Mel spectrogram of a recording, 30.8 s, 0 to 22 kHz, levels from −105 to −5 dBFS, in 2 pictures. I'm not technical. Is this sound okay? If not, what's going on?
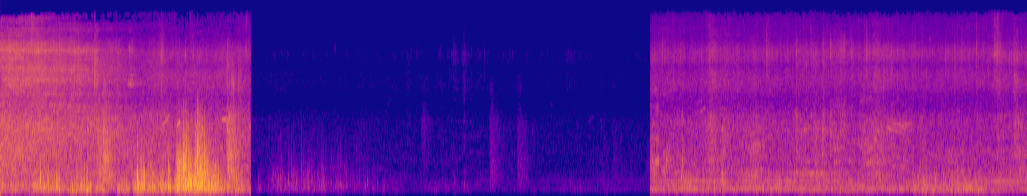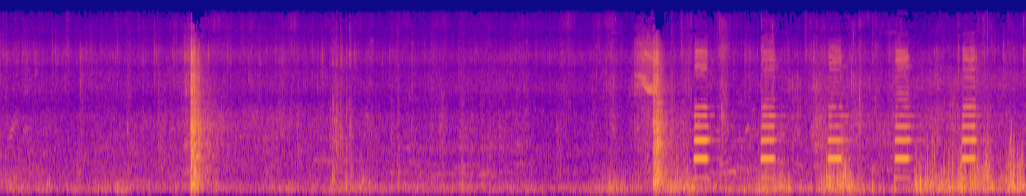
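No. From 3.75 to 9.75 seconds the sound nearly vanishes to a faint trace, likely one channel inverted, so the two stereo sides cancel out.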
